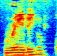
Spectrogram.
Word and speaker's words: Reading: Um, é uma cidade que se chama Reading, para, para, as pessoas que não estão habituadas a pronunciar este nome, podem confundir com o verbo reading, ler, é interessante, uh, mas é reading que se pronuncia, portanto fica a cerca de meia hora de comboio de Londres, portanto é onde eu estou a viver neste uhum.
